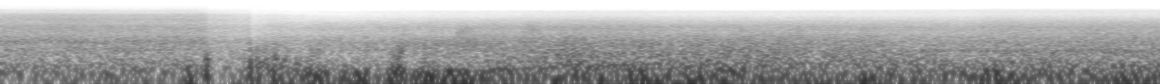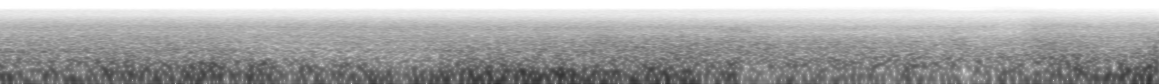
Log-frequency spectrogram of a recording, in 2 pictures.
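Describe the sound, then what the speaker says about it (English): Strong wind roars and buffets continuously against the microphone, with a broad surf-like rush underneath and no voices. "It's a bit windy"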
